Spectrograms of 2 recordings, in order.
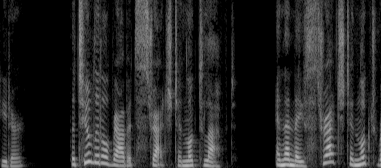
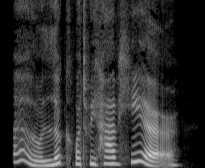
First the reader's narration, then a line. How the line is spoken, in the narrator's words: she purred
